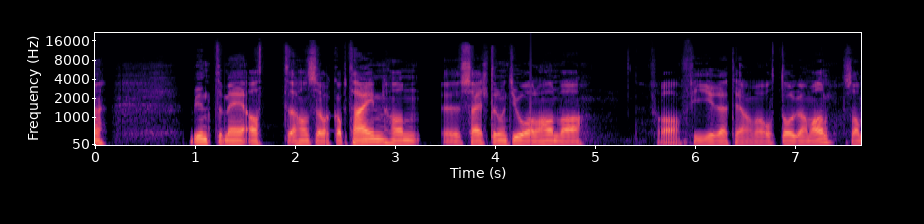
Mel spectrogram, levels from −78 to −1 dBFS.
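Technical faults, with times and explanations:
Throughout: transcoding between lossy codecs. Two different sets of codec smearing are heard together, with nothing above 18.4 kHz, likely from an HE-AAC stage followed by WMA.
0.27 to 7.44 s: periodic USB or driver dropouts. About ten-millisecond silent gaps every 1.02 s tick only under signal, unlike codec artefacts, which are continuous.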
